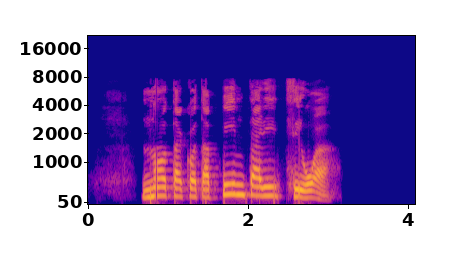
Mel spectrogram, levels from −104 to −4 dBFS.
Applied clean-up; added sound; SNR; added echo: neural mask model Resemble Enhance denoiser.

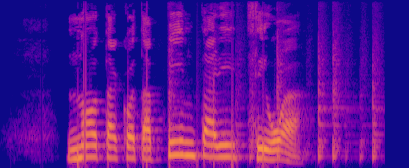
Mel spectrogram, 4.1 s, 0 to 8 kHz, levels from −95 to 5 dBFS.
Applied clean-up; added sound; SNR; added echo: none; Drum / Drum kit; 18 dB; none.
